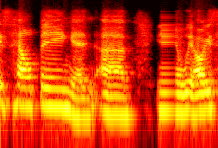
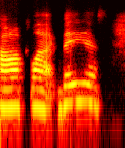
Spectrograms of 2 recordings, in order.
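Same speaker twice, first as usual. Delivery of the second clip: exaggerated, slow Southern drawl; 2 semitones higher, 3 dB quieter than usual. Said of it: "that Southern drawl and they".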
